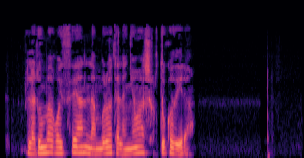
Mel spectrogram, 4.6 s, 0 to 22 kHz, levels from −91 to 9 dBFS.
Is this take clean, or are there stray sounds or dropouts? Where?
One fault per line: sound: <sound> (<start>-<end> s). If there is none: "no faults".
no faults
